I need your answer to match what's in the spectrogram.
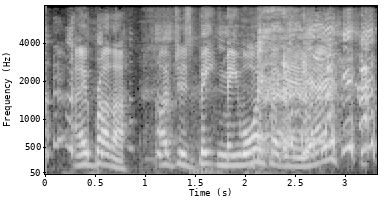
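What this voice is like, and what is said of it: Put-on Australian accent. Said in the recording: “One of them needs an accent, though. ... Give me an accent. ... Australian. ... He's getting there. He's getting there.”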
